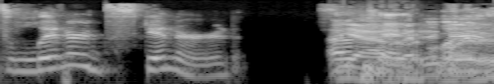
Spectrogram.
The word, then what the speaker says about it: Lynyrd Skynyrd: It's Leonard Skinnerd. Okay. Yeah, but it Leonard. is spelt like Lynard, if we're being honest.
